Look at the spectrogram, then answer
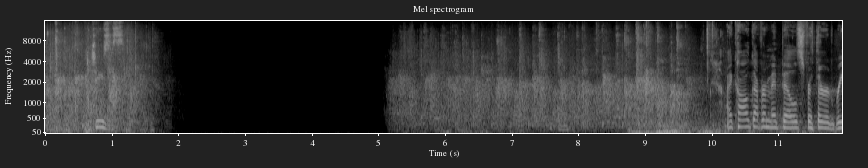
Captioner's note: applause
